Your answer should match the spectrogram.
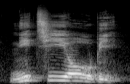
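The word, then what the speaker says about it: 日曜日: The way you pronounce this is nichiyobi, and that's Sunday. That's what we would call Sunday. Nichiyobi. But as you can, so in this one word, Sunday, you actually have two pronunciations for the same kanji. You have nichi and bi.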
